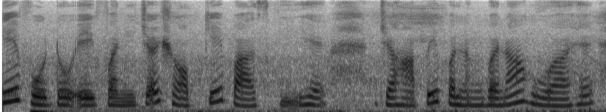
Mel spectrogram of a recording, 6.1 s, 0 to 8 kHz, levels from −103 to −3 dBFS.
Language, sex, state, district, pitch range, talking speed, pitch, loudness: Hindi, female, Jharkhand, Garhwa, 190-260 Hz, 150 wpm, 210 Hz, -16 LUFS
